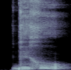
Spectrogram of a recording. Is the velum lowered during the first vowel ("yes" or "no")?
no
